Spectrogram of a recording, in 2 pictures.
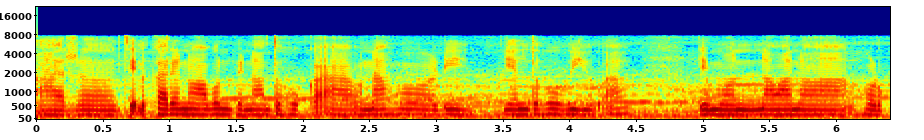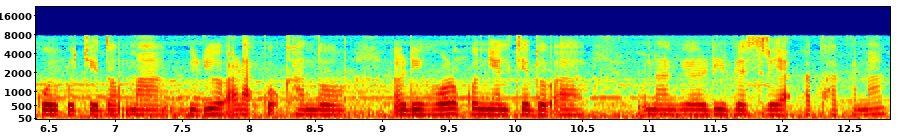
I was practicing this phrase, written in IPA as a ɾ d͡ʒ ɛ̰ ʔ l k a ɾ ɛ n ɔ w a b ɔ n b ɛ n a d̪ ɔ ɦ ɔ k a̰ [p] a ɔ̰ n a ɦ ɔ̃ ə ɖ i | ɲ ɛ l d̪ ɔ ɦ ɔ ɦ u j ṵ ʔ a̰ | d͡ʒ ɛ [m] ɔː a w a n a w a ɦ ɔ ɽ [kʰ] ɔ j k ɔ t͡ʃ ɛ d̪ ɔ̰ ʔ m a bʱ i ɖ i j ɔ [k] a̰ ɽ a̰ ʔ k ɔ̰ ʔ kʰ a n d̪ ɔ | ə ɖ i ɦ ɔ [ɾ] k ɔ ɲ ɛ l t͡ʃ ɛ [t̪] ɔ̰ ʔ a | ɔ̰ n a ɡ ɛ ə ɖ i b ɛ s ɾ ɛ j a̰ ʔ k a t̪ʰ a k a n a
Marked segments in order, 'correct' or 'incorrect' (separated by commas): incorrect, correct, incorrect, incorrect, incorrect, incorrect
